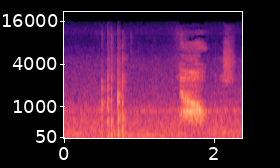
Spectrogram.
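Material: Glass.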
